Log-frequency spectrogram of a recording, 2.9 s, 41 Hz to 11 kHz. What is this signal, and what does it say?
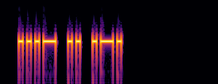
Morse code, heard as a keyed tone, about 22 wpm, 700 Hz. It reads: VIR
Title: USA Call Sign Postfixes - 3 Letters 22wpm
